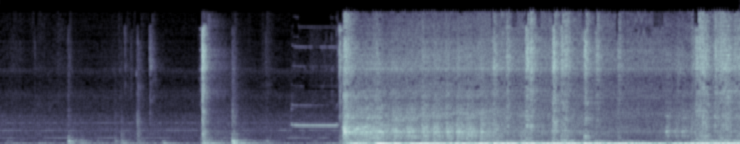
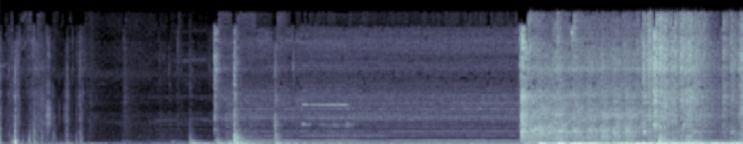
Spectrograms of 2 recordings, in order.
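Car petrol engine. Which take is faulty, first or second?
first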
